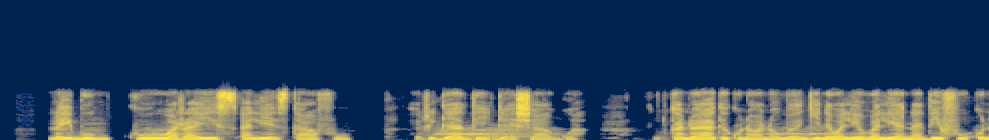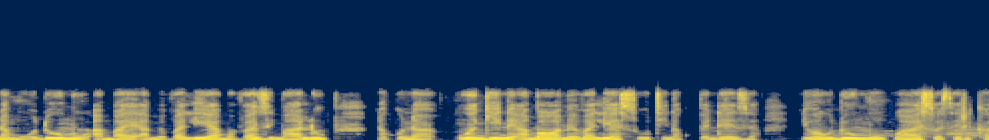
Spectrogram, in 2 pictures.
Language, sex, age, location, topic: Swahili, female, 18-24, Kisumu, government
